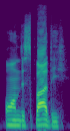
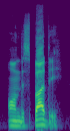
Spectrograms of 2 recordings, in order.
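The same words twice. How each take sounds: The two takes are said the same way.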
